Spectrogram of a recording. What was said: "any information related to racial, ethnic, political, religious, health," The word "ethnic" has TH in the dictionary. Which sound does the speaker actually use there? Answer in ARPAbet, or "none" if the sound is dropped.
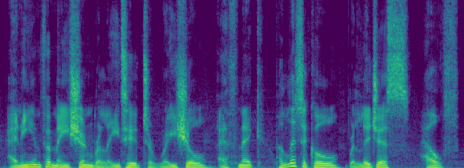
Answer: TH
